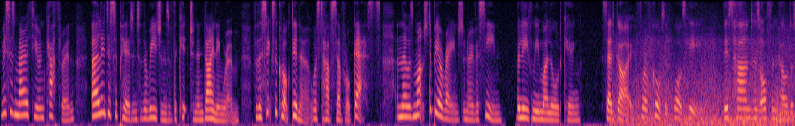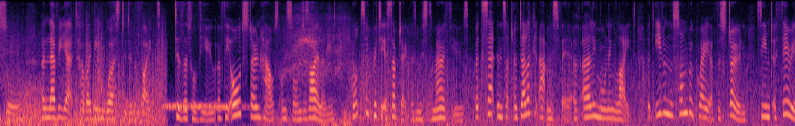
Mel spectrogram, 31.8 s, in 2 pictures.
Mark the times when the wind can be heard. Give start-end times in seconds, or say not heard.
12.2-31.7.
